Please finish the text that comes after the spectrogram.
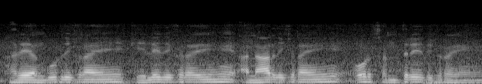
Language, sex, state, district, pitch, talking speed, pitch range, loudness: Bhojpuri, male, Uttar Pradesh, Gorakhpur, 110 Hz, 225 wpm, 100-115 Hz, -19 LUFS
